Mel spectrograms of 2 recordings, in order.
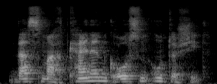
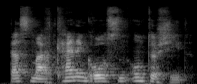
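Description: Both takes have the same delivery.

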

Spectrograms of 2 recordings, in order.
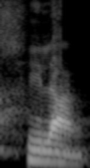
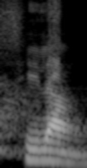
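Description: Both takes have the same delivery.

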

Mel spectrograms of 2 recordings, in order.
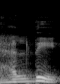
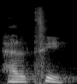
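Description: First: The middle consonant is a 'd' sound. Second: The middle consonant is a 'th' sound. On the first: The speaker calls it wrong. "जिसे आप बोलते होंगे" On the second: The speaker calls it right. "द की जगह थ pronounce कर रहा हूं"

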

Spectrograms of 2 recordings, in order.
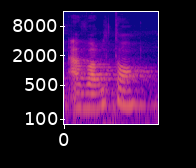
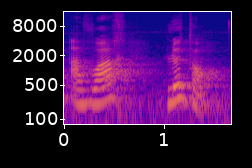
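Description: First: It is said quickly, with a short le. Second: It is said slowly, with a full le.

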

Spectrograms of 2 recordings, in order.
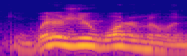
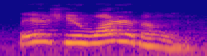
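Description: First: It is said in a normal adult voice. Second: It is said in a tiny child's voice.

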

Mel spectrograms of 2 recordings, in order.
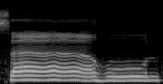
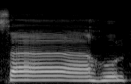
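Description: The two takes are said the same way.

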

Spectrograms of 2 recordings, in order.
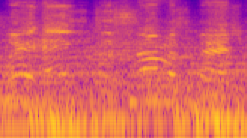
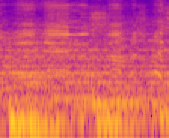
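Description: First: It is said in a happy, lively way. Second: It is said in a flat, bored way. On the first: The speaker calls it right. "you're supposed to sound happy like" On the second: The speaker calls it wrong. "it sounds like"

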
